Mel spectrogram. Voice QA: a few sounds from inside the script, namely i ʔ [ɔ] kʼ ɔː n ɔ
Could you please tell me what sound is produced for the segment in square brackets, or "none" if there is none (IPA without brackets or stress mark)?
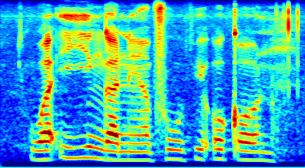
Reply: ɔ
